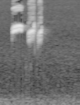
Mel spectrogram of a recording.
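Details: Black-winged flycatcher-shrike singing actively, used as a model for training songbirds: one long, high, piercing whistle followed by two shorter thin notes, with soft background hum.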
